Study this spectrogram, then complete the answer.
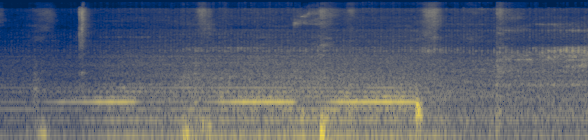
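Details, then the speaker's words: Candy semi-automatic washing machine on wash cycle, spin works fine: steady electrical hum in short bursts while drum barely moves; wash motor bush sticking so motor stalls, fixed by replacing wash motor. "It's getting stuck only but not rotating. This humming noise coming from the motor."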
